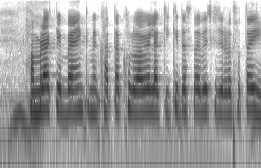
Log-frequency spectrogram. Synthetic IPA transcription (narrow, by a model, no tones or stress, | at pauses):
həmɾakebɛ̃ŋkmẽkʰat̪əɾkʰəlʋaʋelakikid̪əst̪abid͡ʒked͡ʒəɾɽət̪ɦot̪əi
